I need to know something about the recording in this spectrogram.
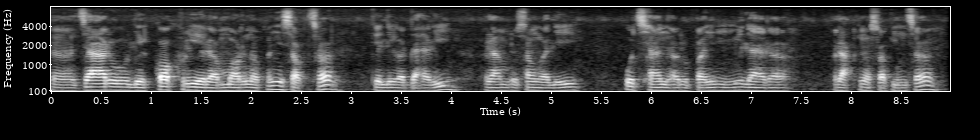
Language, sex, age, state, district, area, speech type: Nepali, male, 60+, West Bengal, Kalimpong, rural, spontaneous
